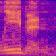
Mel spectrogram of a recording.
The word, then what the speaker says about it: Leben: uh South you know my family pronounces it leben which I think is just like the chopped up you know white trash way of pronouncing the name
